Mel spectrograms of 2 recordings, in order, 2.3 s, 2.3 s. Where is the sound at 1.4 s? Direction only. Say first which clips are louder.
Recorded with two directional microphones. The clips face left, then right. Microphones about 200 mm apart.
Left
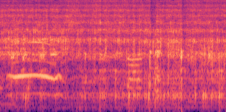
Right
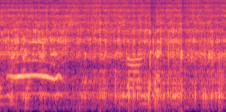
Right 4 dB; 30° right (ahead or behind).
